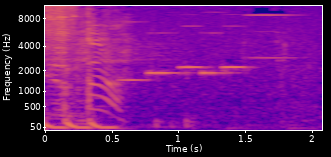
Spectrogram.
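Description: Background music ends with a few falling pitch sweeps in the first half second. Then an LG Direct Drive top-load washing machine plays its power-on chime: a short tune of about five high electronic beeps at different pitches, lasting about a second.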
